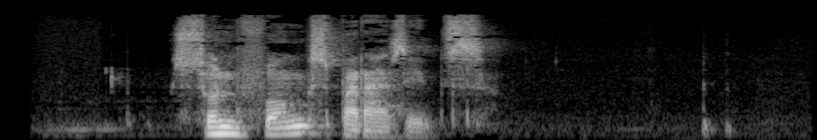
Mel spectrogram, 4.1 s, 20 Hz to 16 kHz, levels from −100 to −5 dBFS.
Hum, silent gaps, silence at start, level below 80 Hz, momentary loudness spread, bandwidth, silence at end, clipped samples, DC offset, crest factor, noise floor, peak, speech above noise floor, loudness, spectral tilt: none; none; 0.85 s; -74 dBFS; 11 LU; 11.5 kHz; 1.65 s; under 0.1%; under 0.1%; 22 dB; -77 dBFS; -12 dBFS; 49 dB; -29 LUFS; -4.5 dB/octave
